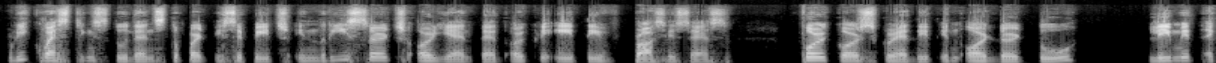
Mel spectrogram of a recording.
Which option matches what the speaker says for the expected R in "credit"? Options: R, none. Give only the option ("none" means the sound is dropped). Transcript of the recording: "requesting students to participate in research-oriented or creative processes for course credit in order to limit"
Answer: R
